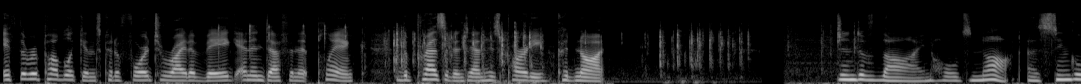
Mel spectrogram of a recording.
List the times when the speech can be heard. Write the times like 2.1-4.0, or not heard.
0.0-6.0, 8.3-10.7.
